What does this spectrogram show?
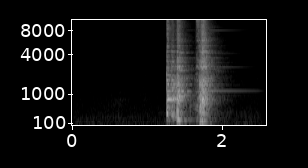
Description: دانلود افکت صدای بستن درب قابلمه فلزی
Sample rate 16-Bit Stereo, 44.1 kHz
Looped No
